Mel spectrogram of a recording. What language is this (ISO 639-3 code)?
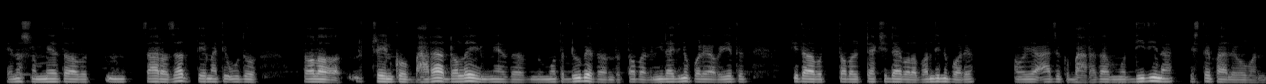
nep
